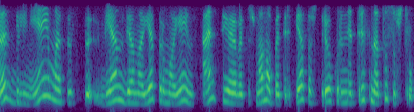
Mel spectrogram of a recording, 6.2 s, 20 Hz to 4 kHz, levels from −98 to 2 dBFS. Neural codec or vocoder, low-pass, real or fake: none; 3.6 kHz; real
